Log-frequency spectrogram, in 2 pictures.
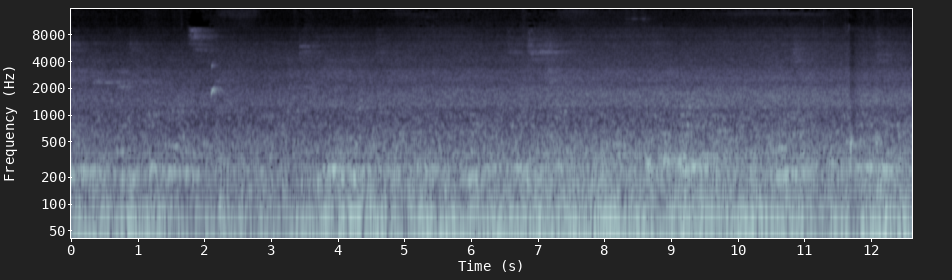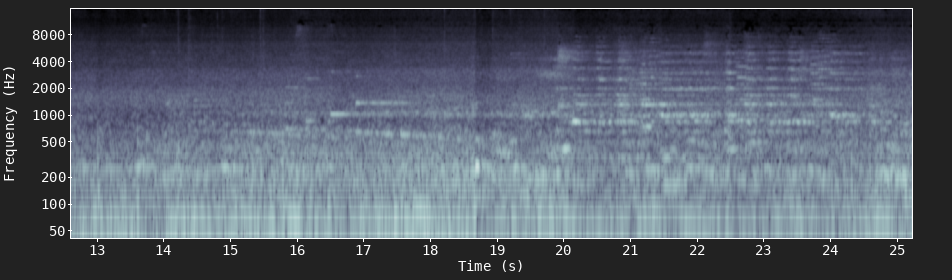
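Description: Daegu Line 3 monorail car in motion, heard on board: a steady low rumble, with pitched tones gliding in the second half and a stack of tones over the last few seconds.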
